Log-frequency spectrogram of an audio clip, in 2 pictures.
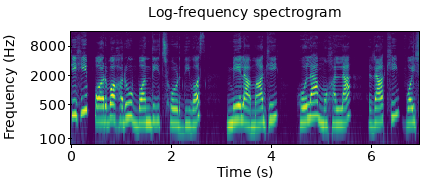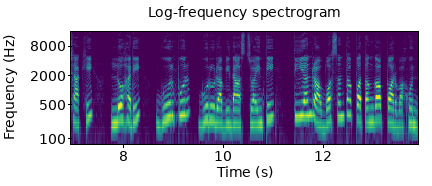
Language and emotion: Nepali, neutral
